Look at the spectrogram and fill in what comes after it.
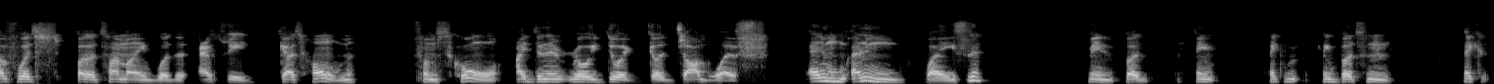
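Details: Speaker who has had speech therapy for a speech impediment, with many repetitions and revisions; stuttering.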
